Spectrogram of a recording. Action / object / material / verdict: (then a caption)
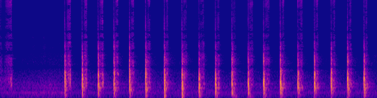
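scrape / thick chalk on a chalkboard / chalk / none. Thick, chunky pink sidewalk chalk gripped in the hand writes large capital letters on a black chalkboard. One scratchy stroke is followed by a pause, then a steady, rapid run of short strokes, each starting with a light tap and a brief bright scratch.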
